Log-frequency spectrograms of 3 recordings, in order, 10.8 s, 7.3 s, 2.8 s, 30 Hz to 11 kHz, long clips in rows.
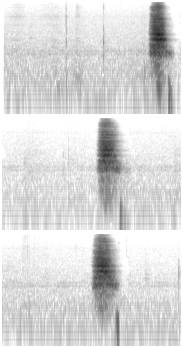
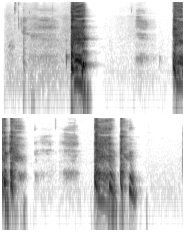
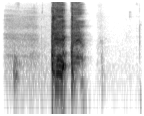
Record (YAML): exhalation_length: 10.8 s
exhalation_amplitude: 24357
exhalation_signal_mean_std_ratio: 0.22
three_cough_length: 7.3 s
three_cough_amplitude: 32728
three_cough_signal_mean_std_ratio: 0.27
cough_length: 2.8 s
cough_amplitude: 32767
cough_signal_mean_std_ratio: 0.3
survey_phase: beta (2021-08-13 to 2022-03-07)
age: 18-44
gender: Female
wearing_mask: 'No'
symptom_none: true
smoker_status: Never smoked
recruitment_source: REACT
submission_delay: 0 days
covid_test_result: Negative
covid_test_method: RT-qPCR
influenza_a_test_result: Negative
influenza_b_test_result: Negative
